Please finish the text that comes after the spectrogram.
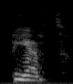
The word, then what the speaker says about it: Perth: And also I noticed um they're not saying Perth, they're saying "Piert".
